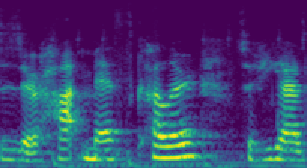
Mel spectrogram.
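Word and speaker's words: Haute Mess: i mentioned it before this is their hot mess okay it's spelled h-o-u-t-e-m-e-s-s this is their hot mess color so if you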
